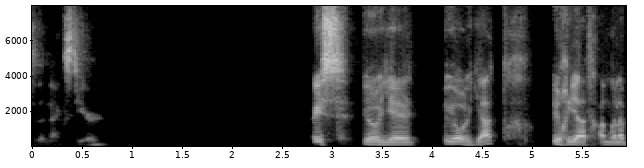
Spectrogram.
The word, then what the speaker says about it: Uriarte: You would say in the in English you would say Uriarte, but maybe in some parts of France, maybe in Spain you say Uriarte or something like that. Spain, Uriarte.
